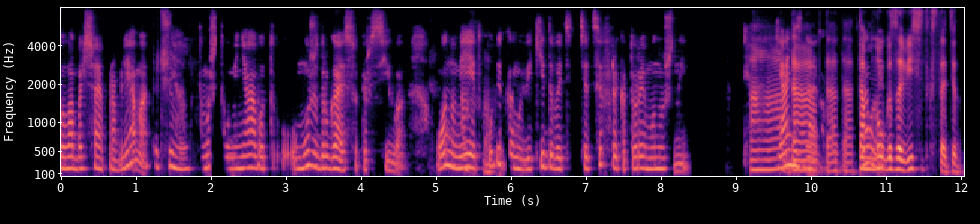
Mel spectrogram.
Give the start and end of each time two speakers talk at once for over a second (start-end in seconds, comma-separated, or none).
9.5-11.0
